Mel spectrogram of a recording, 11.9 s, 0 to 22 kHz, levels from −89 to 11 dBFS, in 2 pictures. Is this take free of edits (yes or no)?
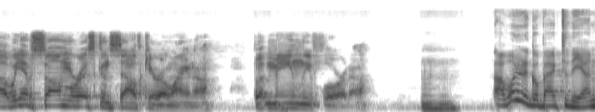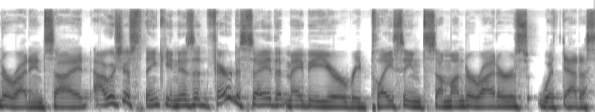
yes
